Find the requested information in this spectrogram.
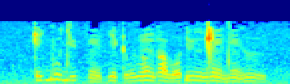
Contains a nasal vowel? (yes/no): yes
